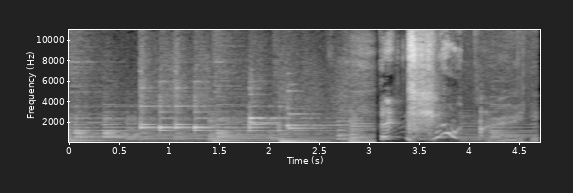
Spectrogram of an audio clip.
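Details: Female YouTuber sneezing mid-video: music plays, then breaks off for a sharp sudden burst with a high squeaky voiced tail; a single sneeze.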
